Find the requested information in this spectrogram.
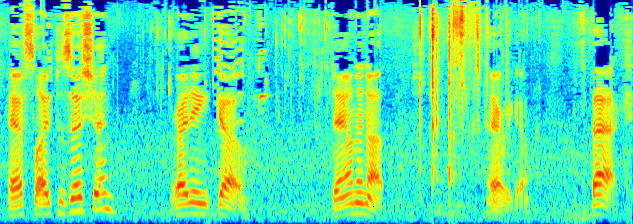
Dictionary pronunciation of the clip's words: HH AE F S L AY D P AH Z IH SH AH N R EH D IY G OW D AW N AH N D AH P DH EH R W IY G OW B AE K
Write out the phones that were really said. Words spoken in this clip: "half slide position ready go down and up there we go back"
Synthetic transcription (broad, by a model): HH AE F S AY D P AH Z IH SH AH N R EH D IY G OW D AW N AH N AH P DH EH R W IY G OW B AE K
